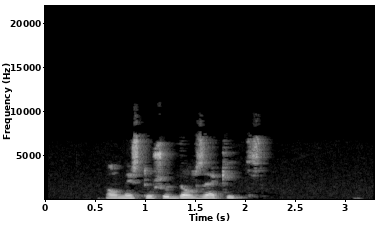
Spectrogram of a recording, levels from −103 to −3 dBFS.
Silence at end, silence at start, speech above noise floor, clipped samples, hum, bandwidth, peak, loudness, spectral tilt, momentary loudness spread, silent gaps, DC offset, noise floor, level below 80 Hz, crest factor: 1.1 s; 0.6 s; 53 dB; under 0.1%; none; 7.8 kHz; -12 dBFS; -30 LUFS; -5 dB/octave; 15 LU; none; under 0.1%; -82 dBFS; -72 dBFS; 20 dB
